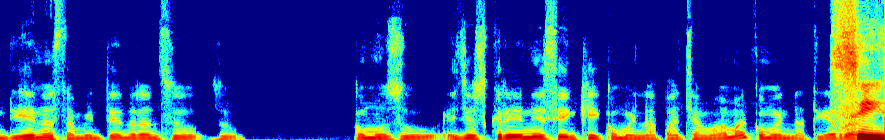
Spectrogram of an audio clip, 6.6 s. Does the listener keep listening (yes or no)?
no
